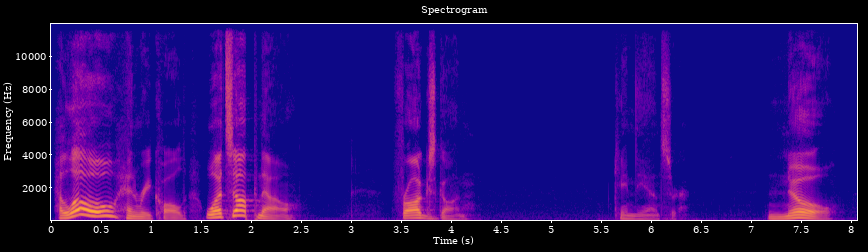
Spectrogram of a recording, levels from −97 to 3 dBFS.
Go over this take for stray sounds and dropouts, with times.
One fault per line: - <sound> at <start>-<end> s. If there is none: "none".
none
